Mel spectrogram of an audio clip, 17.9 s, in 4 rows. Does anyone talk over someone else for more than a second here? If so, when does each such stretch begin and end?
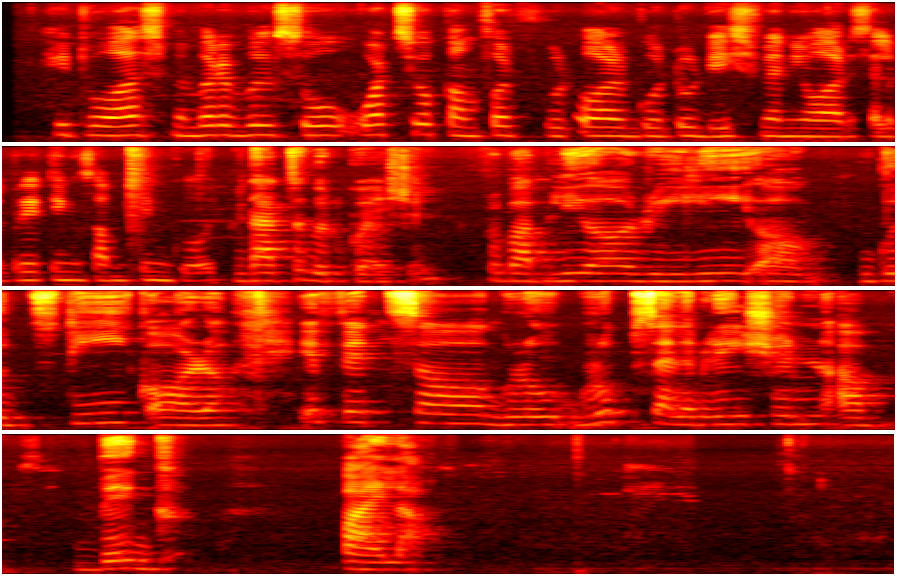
none

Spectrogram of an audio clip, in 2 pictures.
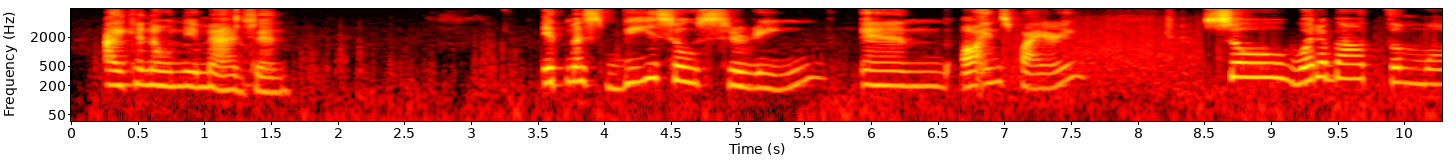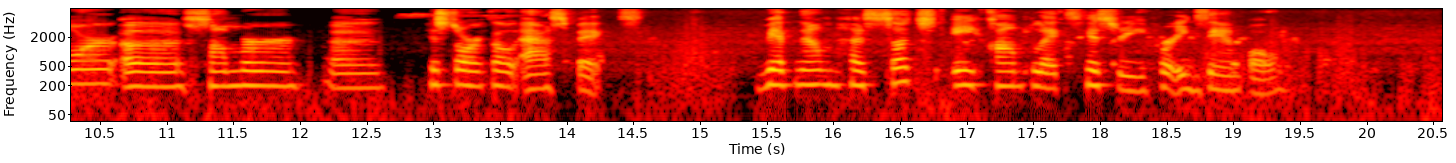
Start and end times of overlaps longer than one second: none

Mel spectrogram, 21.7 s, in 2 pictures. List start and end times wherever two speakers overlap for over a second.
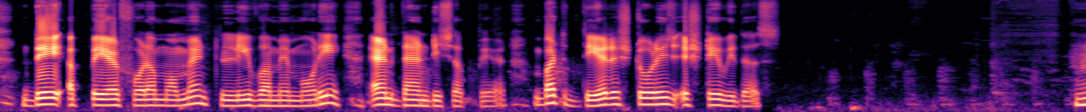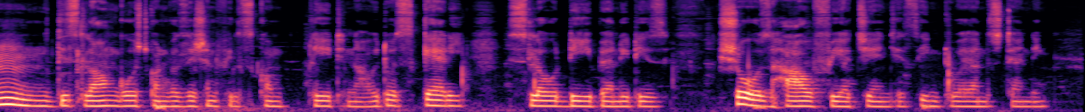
none

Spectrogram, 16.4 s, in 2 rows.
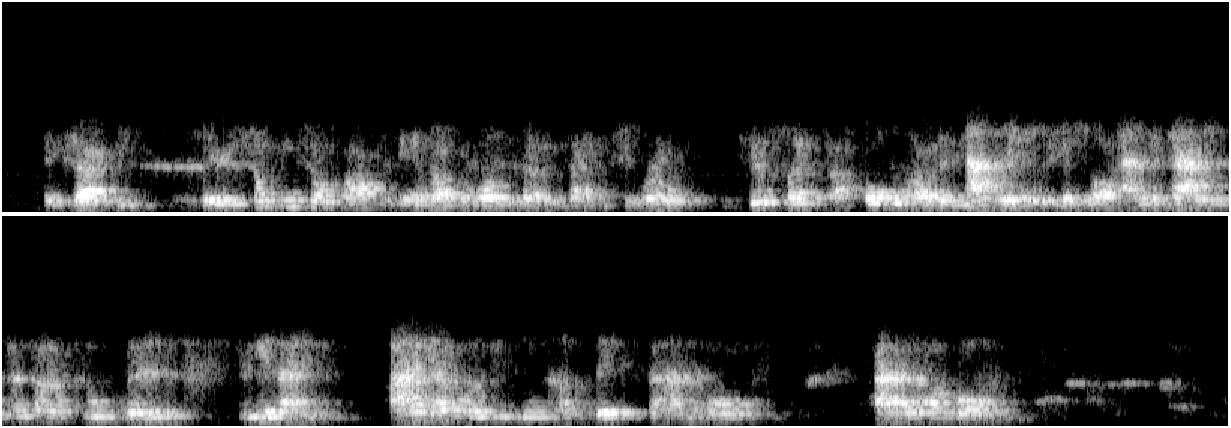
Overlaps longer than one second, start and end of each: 6.4-7.8

